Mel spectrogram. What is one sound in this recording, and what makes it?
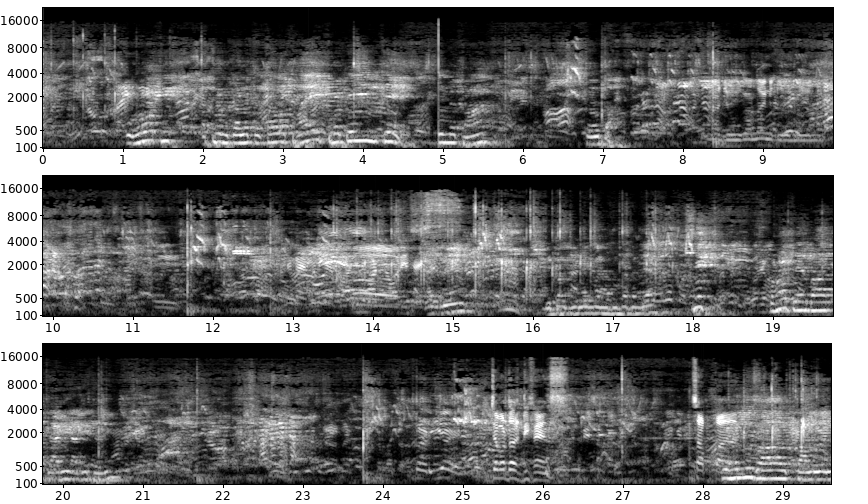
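A crowd chatters and cheers outdoors.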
